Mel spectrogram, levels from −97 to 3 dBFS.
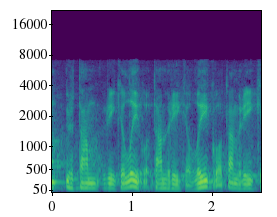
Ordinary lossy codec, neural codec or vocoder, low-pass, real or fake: MP3, 64 kbps; codec, 16 kHz, 4 kbps, X-Codec, WavLM features, trained on Multilingual LibriSpeech; 7.2 kHz; fake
